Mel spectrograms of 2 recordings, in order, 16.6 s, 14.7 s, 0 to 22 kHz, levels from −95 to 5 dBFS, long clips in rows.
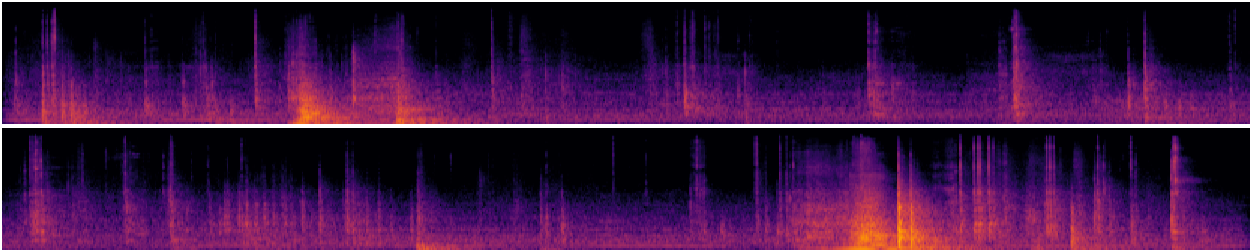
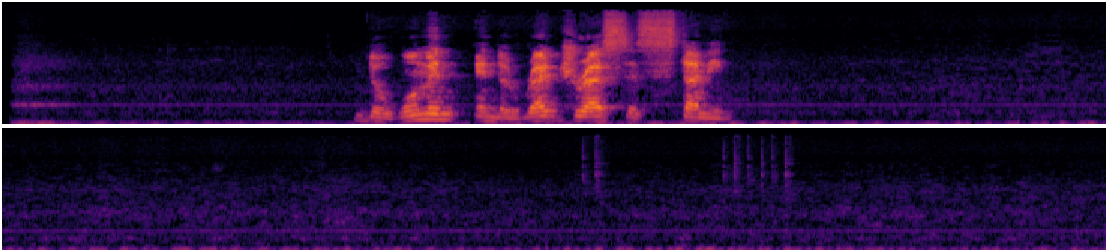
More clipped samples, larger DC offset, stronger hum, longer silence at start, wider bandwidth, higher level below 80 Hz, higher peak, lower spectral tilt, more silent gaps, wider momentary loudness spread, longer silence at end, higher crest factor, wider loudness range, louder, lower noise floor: neither; neither; neither; second, 0.1 s vs 2.35 s; about the same, 16.5 kHz vs 16.5 kHz; first, -44 dBFS vs -68 dBFS; first, -2 dBFS vs -8 dBFS; first, -6.5 dB/octave vs -0.5 dB/octave; neither; first, 25 LU vs 16 LU; second, 0.25 s vs 9.9 s; about the same, 32 dB vs 30 dB; first, 21 LU vs 8 LU; second, -31 LUFS vs -27 LUFS; second, -59 dBFS vs -70 dBFS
